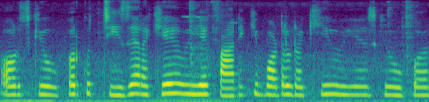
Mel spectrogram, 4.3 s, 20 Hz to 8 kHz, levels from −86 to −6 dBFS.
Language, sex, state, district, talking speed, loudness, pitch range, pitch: Hindi, female, Delhi, New Delhi, 235 wpm, -16 LUFS, 240-265 Hz, 250 Hz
